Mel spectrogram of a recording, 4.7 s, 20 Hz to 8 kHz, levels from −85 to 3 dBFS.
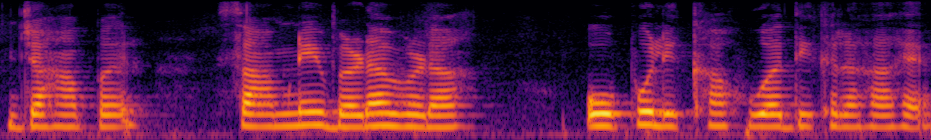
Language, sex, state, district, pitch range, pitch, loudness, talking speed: Hindi, female, Chandigarh, Chandigarh, 215-230 Hz, 220 Hz, -16 LUFS, 140 wpm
